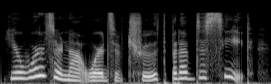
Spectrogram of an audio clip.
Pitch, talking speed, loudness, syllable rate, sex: 255 Hz, 220 wpm, -16 LUFS, 5.2 syllables/s, female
